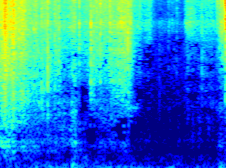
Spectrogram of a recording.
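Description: Tissue paper rustling and crinkling as it is handled, loudest in the first second and dying away after about a second and a half.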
